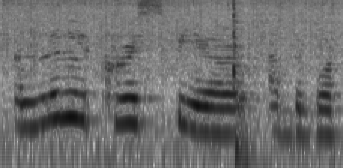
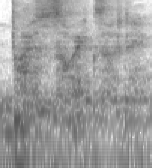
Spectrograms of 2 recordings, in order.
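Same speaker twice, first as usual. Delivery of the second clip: whispering; 23 dB quieter, faster than usual. Real, not acted. Whispers before tasting the dish.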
